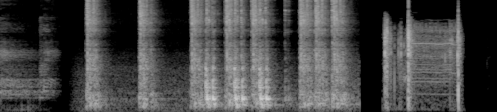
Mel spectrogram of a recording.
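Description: Crisp typewriter keystrokes strike in irregular bursts, clacking loudly, then a carriage bell dings and the return lever ratchets at the end. No voices are heard.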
